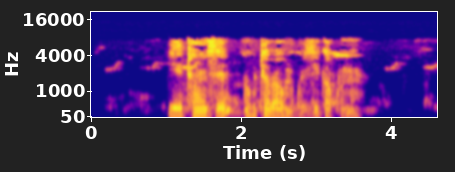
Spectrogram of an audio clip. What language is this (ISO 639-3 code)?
lug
